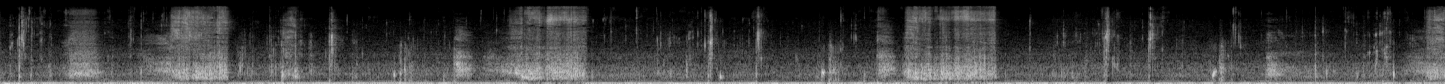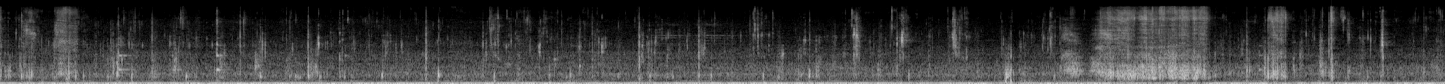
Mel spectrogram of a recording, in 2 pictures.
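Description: Noodles slurped in four long pulls, with wet chewing and small clicks in between. A steady low hum runs underneath.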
